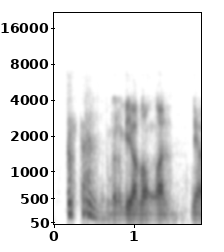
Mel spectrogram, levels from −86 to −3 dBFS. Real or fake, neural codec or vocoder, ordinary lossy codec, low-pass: fake; codec, 24 kHz, 1.5 kbps, HILCodec; Opus, 32 kbps; 7.2 kHz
